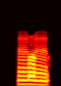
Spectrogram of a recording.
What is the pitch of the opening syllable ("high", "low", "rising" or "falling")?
low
